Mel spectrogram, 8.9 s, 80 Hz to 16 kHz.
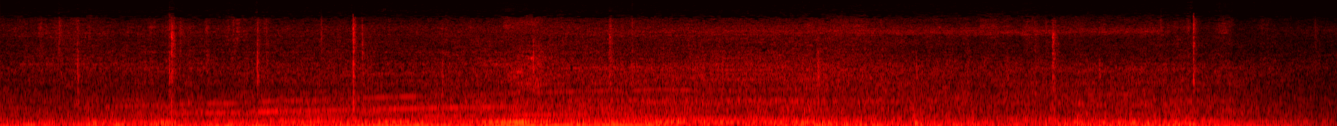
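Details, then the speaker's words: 2013 Daihatsu Xenia with electric power steering, road test on a rocky road after repairing the steering gearbox/rack that caused a front-end knock felt in the steering wheel: steady low tyre rumble, no clunks. The steering is normal again. "Ya sudah halus tidak ada bunyi kasar ya yang bunyi krutuk-klutut di bagian kaki-kaki depan yang terasa di setir"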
